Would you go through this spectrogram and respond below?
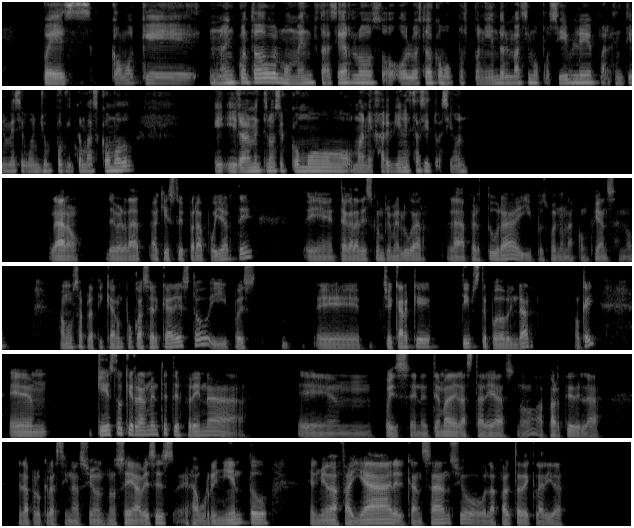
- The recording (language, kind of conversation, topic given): Spanish, advice, ¿Cómo puedo dejar de procrastinar y crear mejores hábitos?
- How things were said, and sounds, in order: none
